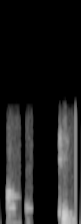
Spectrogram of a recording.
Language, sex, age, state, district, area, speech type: Dogri, female, 30-45, Jammu and Kashmir, Reasi, rural, conversation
